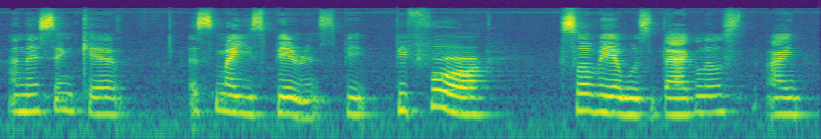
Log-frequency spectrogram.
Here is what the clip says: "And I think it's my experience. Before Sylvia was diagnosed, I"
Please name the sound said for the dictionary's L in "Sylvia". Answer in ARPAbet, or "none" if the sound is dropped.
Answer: none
